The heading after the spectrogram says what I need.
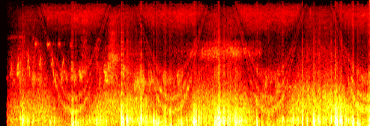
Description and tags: This is an edited sound of birds chirping.
edited, field-recording, bird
